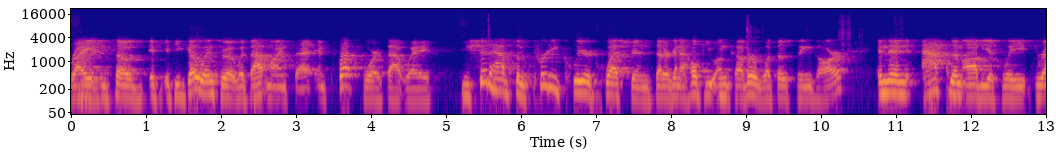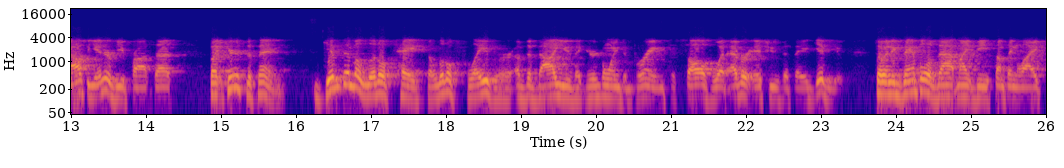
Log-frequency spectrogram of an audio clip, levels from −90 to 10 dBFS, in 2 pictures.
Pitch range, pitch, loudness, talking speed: 115-150 Hz, 125 Hz, -24 LUFS, 190 wpm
